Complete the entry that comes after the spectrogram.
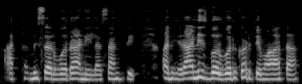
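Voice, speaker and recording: A performer playing a bitter, quarrelsome young wife and mother, who complains rapidly and repeats herself. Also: high voice, little pitch movement, no room sound, clean studio sound, natural voice. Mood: indignant. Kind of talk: homemade family skit.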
